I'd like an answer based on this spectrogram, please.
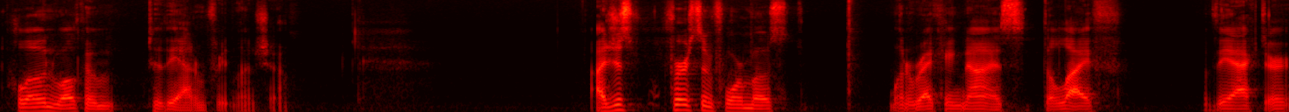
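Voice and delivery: grave, respectful, somber, solemn tone. Giving a comedy show intro, about an actor's death: somber tone. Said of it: "But I said in a somber tone".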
